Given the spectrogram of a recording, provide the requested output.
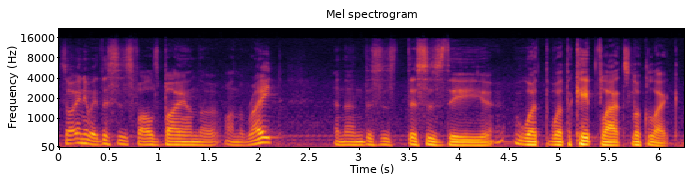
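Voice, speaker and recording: A man's voice: fairly low pitch, moderate pace, mellow. A man giving a public lecture with slides, often stopping to repeat his words as he explains. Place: meeting room with audience.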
